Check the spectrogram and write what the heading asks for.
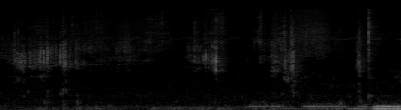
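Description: Tailoring scissors cutting cloth along a paper pattern: a series of short, crisp snips at an uneven pace with brief pauses between strokes.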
